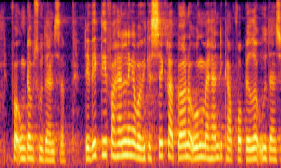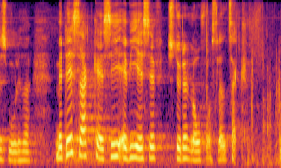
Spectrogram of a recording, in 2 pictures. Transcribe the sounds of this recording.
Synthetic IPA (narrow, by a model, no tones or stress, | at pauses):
fɒ̽ʔɔ̽ŋd̥ɒ̽msuðˠd̥æn̰l̩sɐd̥e̝æɐʋe̝ɡ̥̚d̥iəfɒ̽ɦæn̰le̝ŋɐʋɒʋikʰæse̝ɡ̥ʁɐæ̥b̥ɶɐ̰nɒ̽ɔ̽ŋəmeɦænd̥ikʰɑ̈b̥fɒːb̥eð̞ˠʁɐʔuð̞ˠd̥æn̰l̩səsmuːlihe̝ð̰ˠɐ | med̥e̝sɑ̈ɡ̥̚d̥kʰæjɑ̈ɪsiːʔæʋiesefsd̥øɾ̥əlɒʊfɒːslɛ̰ːð̩ˠt͡sʰɑ̈ɡ̥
